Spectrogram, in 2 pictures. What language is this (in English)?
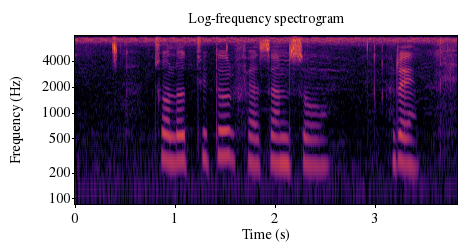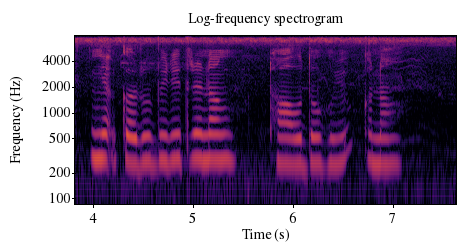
Santali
